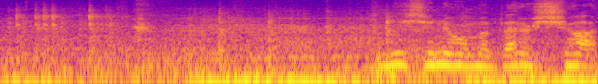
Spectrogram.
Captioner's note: car creaking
